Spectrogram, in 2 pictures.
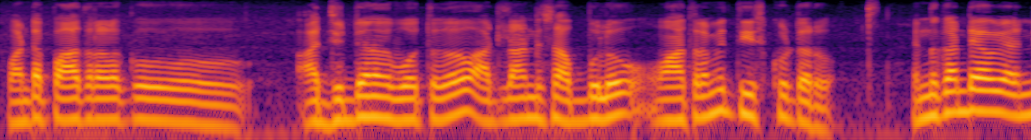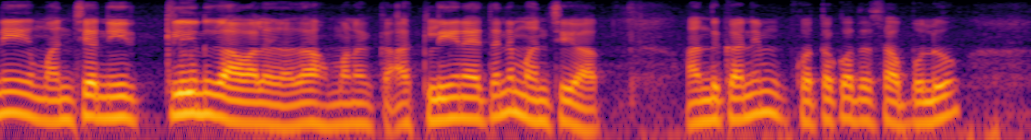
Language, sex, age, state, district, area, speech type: Telugu, male, 18-30, Telangana, Hyderabad, urban, spontaneous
